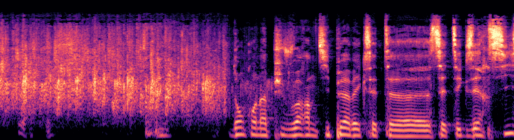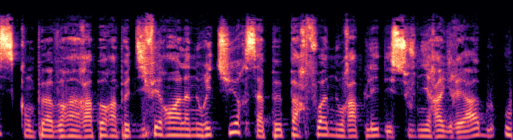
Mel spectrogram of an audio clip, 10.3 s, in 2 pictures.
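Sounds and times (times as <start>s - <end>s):
audience clapping: 0.0s - 3.1s
speech: 2.3s - 10.2s.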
